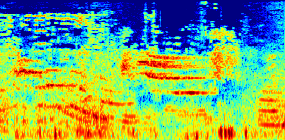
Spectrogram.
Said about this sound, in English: I lost my shit twice with that meowing.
